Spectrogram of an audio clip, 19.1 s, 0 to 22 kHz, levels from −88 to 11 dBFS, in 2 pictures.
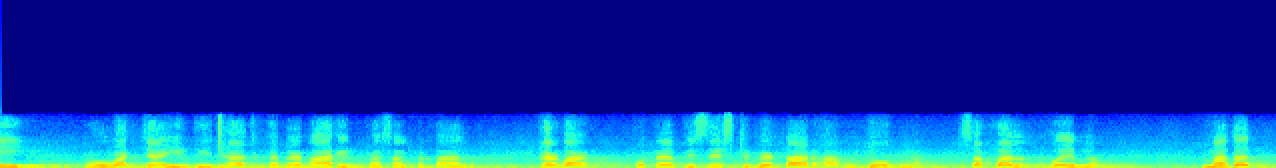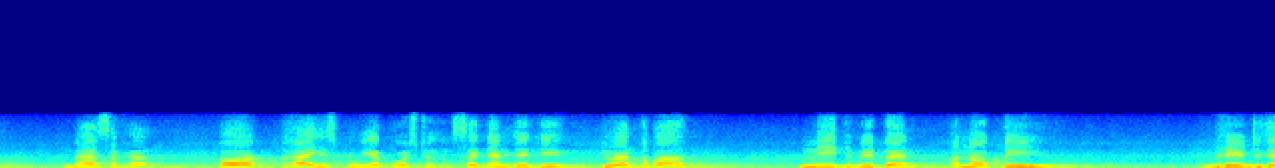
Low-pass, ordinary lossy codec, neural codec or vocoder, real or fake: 7.2 kHz; MP3, 48 kbps; codec, 16 kHz, 0.5 kbps, FunCodec, trained on Chinese and English, 25 frames a second; fake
